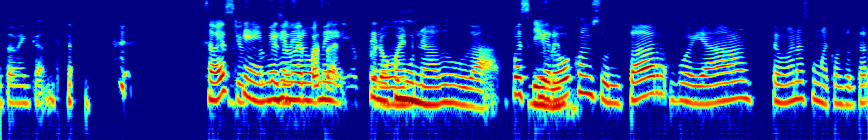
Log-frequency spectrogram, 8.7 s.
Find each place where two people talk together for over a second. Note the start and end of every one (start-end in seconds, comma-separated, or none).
2.3-4.2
